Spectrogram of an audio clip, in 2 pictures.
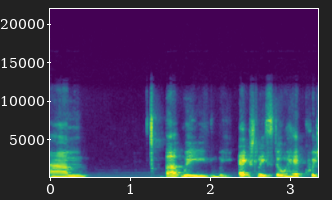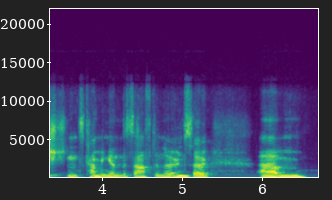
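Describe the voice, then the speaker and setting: A woman with a New Zealand accent speaks at a fairly slow pace with fairly even intonation, sounding somewhat breathy and taking long, frequent pauses. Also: medium pitch for a woman. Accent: New Zealand (Kiwi). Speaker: software support staff, webinar host. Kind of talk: webinar presentation. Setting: video call (Zoom webinar). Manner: hesitant, many filler words.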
